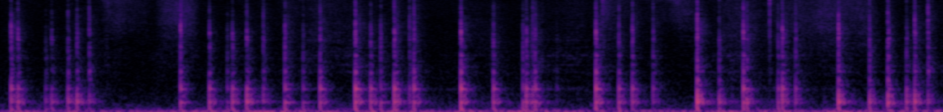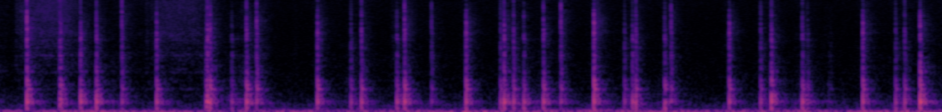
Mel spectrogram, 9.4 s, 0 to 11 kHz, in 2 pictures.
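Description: Fingertips and nails of both hands tap quickly on a flat, solid, light wooden tabletop. The result is a dense, rapid run of short, dry knocks with a woody tone around 316 Hz and a brief clicky top, each tap dying away almost at once.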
